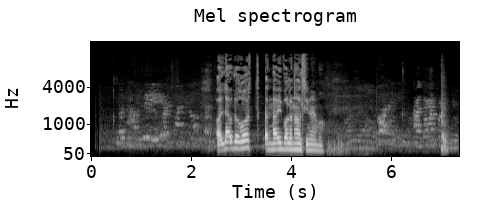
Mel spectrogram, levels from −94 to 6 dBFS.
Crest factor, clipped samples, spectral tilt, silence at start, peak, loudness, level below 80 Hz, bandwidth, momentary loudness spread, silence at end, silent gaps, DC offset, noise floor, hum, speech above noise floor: 20 dB; under 0.1%; -6.5 dB/octave; 0.55 s; -2 dBFS; -17 LUFS; -68 dBFS; 11.5 kHz; 25 LU; 0.05 s; none; under 0.1%; -47 dBFS; none; 28 dB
